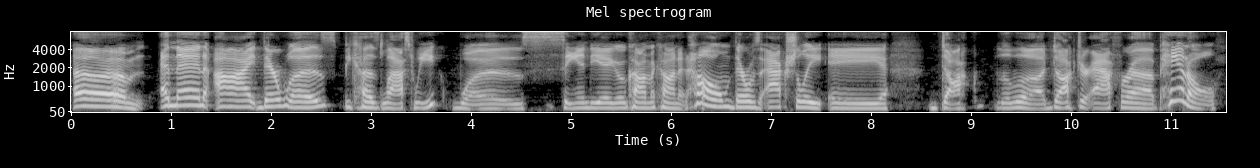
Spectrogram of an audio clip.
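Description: A woman's voice: mid-range voice, slow pace, sharp tone, clean tone, no echo. Casual woman podcaster, very dry close sound. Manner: informal, rambling, peppered with "like" and "you know". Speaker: podcast co-host. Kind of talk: casual book club chat.

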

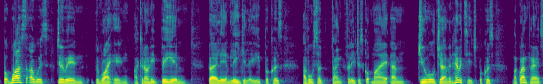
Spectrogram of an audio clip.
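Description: A man speaks in an average-pitched voice with warm earnestness. He is an author answering a question at a book event. His talk is quick and emotional, full of restarts and asides. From North East London, England. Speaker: author and activist, guest.

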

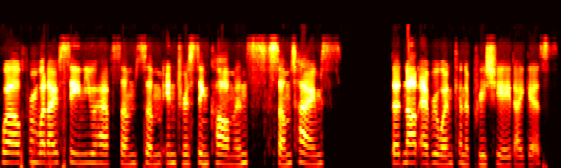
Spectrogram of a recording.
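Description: A Dutch-accented woman co-hosts a casual podcast with a bright, crisp and smooth voice. She speaks softly and often lets her sentences fade out. The sound is dry and close. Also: mid-range voice, little pitch movement, normal speed, no room sound, poor audio. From Netherlands. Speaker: podcast co-host. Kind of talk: casual chat.

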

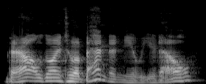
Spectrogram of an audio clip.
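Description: A man's voice: medium pitch, very animated, pushed and bright. A man playing a tiny, pompous fear demon in a script table read, declaiming with grandiose menace. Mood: spiteful. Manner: slow, declamatory.

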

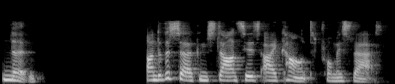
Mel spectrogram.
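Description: A woman's voice: lowish voice, measured pace, a bit bright, highs cut off. An actress playing a proud, intense, troubled freethinking woman of the 1890s in a period stage drama, speaking emphatically and articulately. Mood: guarded, cool.

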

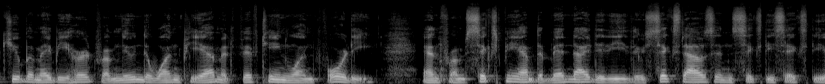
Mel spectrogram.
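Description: A man's voice: on the low side, darkish tone. A man hosting a radio news digest, reading scripted announcements. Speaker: radio show host.

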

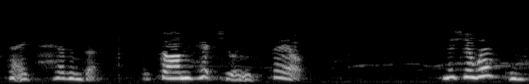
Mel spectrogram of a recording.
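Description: A woman's voice: high voice, normal speed, close to an everyday voice. An actress playing an anxious, refined young woman in 1940s radio drama style. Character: anxious, refined young lady companion of a sleuth. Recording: muffled, tinny 1940s radio recording.

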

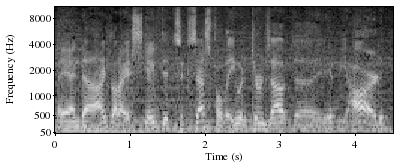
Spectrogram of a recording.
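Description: A man hosting a casual comedy podcast, hoarse and raspy from a sore throat, bantering playfully and mocking himself. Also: mid-range voice, normal speed, over music. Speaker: podcast host.

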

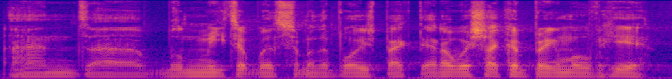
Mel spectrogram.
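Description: Deep-voiced Welsh man, chatty. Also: level tone, fast. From Wales. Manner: chatty, with many ums and restarts. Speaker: guest, car dealer. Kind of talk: casual chat.

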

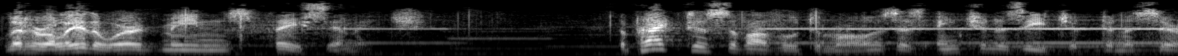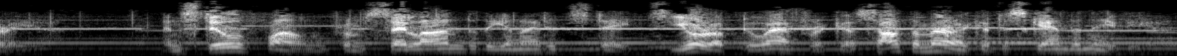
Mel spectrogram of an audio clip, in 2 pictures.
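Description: A man's voice: medium pitch, lively intonation, brisk, close to an everyday voice. A man playing a level-headed, sceptical fisherman in an old radio drama, both narrating and acting out the tale. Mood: measured, grave narrating. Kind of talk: 1940s-50s radio acting and first-person narration. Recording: dull vintage radio recording with music.

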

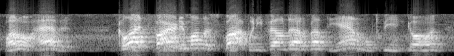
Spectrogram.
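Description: A man's voice: high voice, brisk, dull audio, slight background noise, lightly acted. A man playing a nervous, folksy, evasive but chatty small-time carnival man in old-time radio drama style, stammering and repeating words. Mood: chatty, defensive.

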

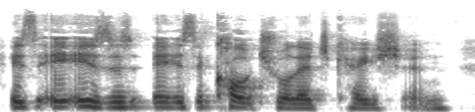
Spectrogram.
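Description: A woman host with a notably low voice. She talks in a loose, thoughtful way, musing through her points with her guest. Her tone stays relaxed and chatty. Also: quick pace. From London. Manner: conversational, thoughtful, musing aloud. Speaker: podcast host. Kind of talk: casual interview chat.

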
